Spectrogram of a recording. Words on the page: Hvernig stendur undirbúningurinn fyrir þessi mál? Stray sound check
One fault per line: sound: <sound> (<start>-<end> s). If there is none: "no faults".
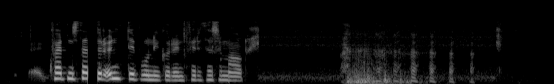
sound: dropout (0.9-1.0 s)
sound: laugh (3.4-4.8 s)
